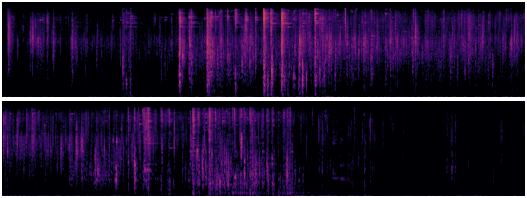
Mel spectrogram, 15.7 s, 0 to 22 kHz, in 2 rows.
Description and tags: SFX Stone Calcit DeadSea Avalance foot #8-183
some small and large stones falling down a hill, very glassy sound
falling, rocks, stone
